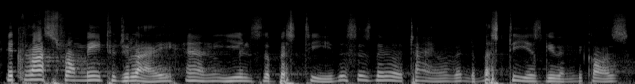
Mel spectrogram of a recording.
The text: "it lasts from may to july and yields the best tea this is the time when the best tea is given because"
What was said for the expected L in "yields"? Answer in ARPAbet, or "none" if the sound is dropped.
L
